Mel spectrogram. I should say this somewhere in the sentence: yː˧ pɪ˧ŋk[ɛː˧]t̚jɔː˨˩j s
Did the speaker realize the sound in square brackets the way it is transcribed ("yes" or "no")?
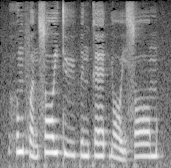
yes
